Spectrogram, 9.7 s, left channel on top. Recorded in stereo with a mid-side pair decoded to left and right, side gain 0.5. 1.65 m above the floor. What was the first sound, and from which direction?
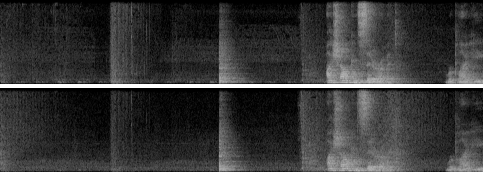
A snare drum, 30° right.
